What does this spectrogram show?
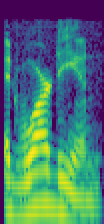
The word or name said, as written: Edwardian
